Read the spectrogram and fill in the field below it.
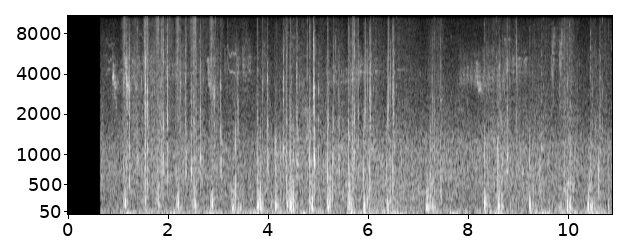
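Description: Footsteps thud on hard concrete stairs.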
